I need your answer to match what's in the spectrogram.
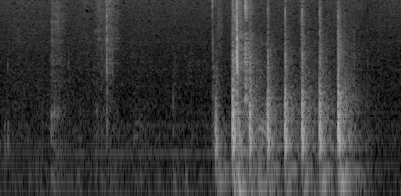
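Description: Knocking on a back door: a couple of soft, spaced taps, then a quick run of about seven loud raps in a steady rhythm. No voices.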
